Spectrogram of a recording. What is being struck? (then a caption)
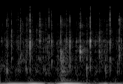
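Plastic spray bottle with a mixing ball. A craft mica spray bottle with a mixing ball inside is shaken before spraying so the settled contents at the bottom get mixed. The ball rattles in a quick series of light clicks and knocks.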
